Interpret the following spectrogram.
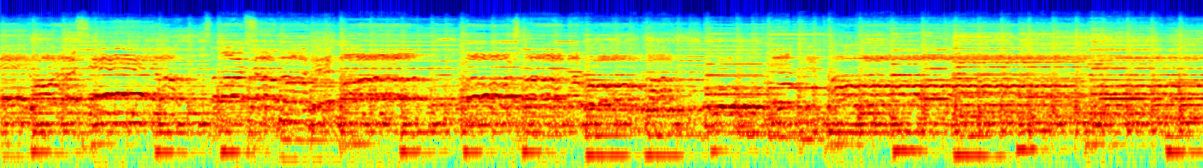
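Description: Live performance of a song: male and female voices singing together with vibrato, accompanied by an ensemble of plucked folk string instruments and a double bass playing a repeating bass line.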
